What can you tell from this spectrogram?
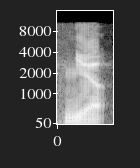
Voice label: "nya", kana

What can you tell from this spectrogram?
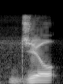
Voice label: "zyo", kana

